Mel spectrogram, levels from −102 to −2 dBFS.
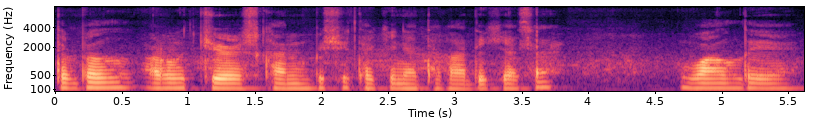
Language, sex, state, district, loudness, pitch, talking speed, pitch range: Nagamese, male, Nagaland, Kohima, -21 LUFS, 125 Hz, 115 wpm, 120-130 Hz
